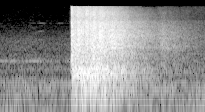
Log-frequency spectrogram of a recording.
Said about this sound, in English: And, well, Watson didn't want to hear it. Shot him.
